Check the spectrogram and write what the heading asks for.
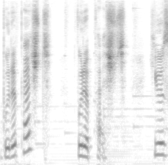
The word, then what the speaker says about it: Budapest: Budapestt. Budapest. He was like he was like he he he was like Americans say Americans say Budapestt. So weird.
